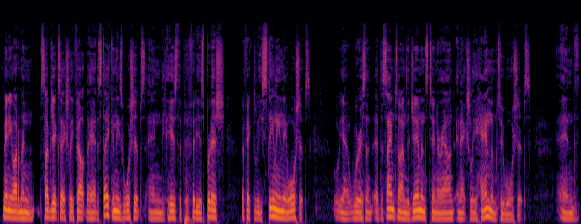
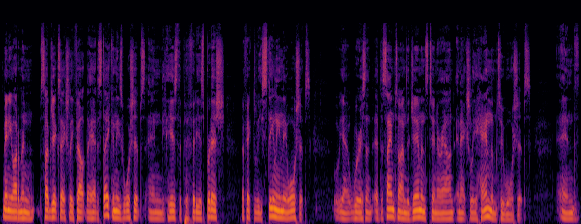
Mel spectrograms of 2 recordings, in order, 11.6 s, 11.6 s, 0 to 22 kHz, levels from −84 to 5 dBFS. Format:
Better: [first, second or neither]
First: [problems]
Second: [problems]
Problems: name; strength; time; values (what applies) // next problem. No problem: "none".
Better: neither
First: none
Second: none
